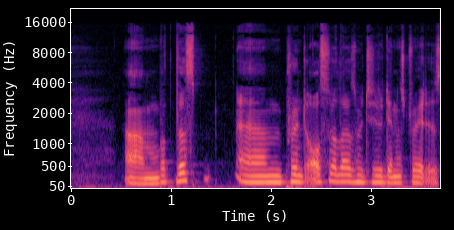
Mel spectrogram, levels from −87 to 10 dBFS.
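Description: No technical fault can be heard anywhere in this audio. Nothing in it calls for correction or explanation.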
